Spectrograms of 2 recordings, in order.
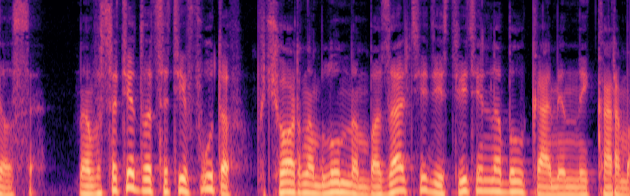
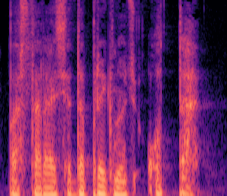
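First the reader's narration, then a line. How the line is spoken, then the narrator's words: Quiet command. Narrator (Russian): тихо скомандовал он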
